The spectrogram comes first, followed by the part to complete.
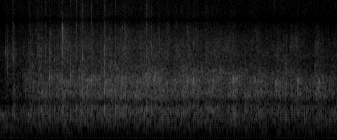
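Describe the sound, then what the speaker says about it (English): Graduates applauding themselves at a graduation ceremony, a faint, even wash of many hands clapping at a distance, steady and unbroken for several seconds. "So please give yourselves a round of applause."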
